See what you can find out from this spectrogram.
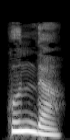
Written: ಕುಂದ

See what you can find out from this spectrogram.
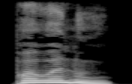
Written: ಪಾವನೆ

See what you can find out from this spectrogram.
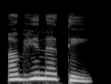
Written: ಅಭಿನೂತೆ

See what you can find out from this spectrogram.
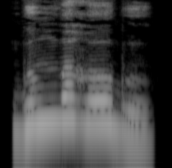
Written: ಗುಂಬಹೋಗು

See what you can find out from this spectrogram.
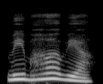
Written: ವಿಭಾವ್ಯ

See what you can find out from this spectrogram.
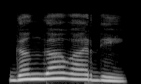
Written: ಗಂಗಾವಾರ್ಧಿ

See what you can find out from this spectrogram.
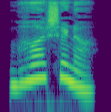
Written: ಭಾಷಣ

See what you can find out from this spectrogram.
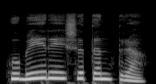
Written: ಕುಬೇರೇಶತಂತ್ರ

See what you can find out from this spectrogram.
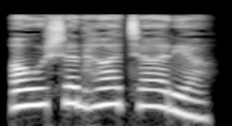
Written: ಔಷಧಾಚಾರ್ಯ

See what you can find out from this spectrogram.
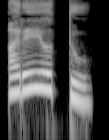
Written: ಅರೆಯೊತ್ತು

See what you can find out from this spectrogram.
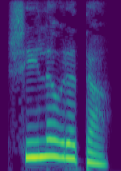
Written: ಶೀಲವ್ರತ

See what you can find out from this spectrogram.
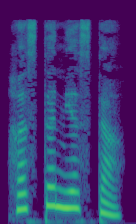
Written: ಹಸ್ತನ್ಯಸ್ತ

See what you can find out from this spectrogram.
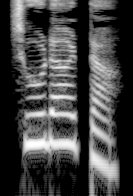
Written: ಛಡ್ಡೆ

